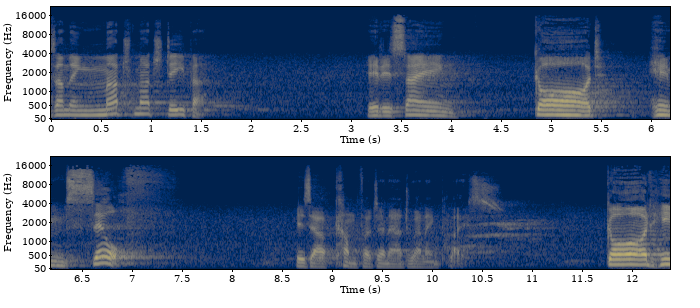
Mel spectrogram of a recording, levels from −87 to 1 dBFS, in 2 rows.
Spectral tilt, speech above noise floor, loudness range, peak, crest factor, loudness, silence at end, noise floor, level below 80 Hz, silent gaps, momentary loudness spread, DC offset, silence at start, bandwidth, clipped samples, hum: -4 dB/octave; 32 dB; 10 LU; -12 dBFS; 22 dB; -32 LUFS; 0 s; -63 dBFS; -82 dBFS; none; 21 LU; under 0.1%; 0 s; 16 kHz; under 0.1%; none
